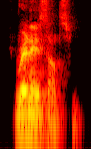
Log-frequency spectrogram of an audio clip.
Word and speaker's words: Renaissance: Renaissance. Nailed it. – Did I really? – Yep, that's how you pronounce it.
